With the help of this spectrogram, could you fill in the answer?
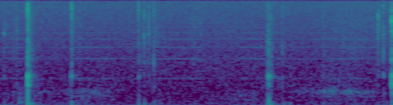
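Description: Fingertips and short nails tap on the glossy cover of a hardcover book, making sparse, sharp, bright clicks with brief, quick-fading ringing. The clicks sit over a steady low hum in an otherwise quiet recording.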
